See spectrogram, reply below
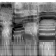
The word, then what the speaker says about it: Sotheby's: Yeah, Sotheby's.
